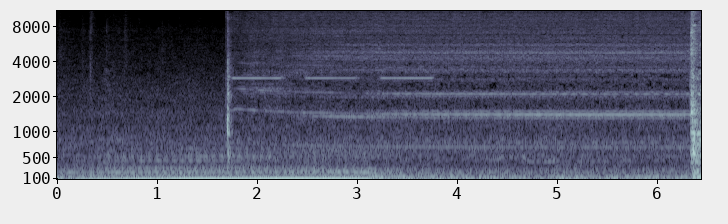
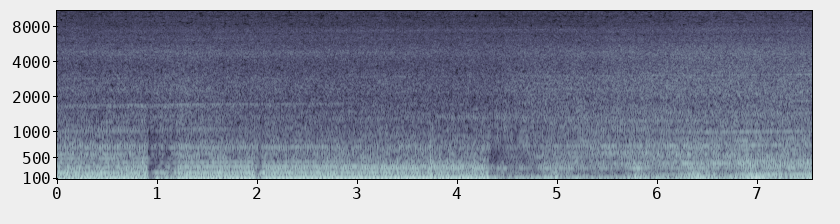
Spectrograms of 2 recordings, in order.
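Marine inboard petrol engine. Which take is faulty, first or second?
first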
